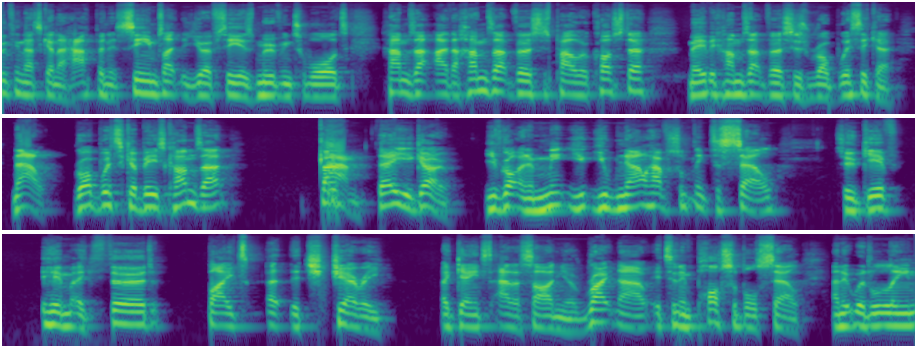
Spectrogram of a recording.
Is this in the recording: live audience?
no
